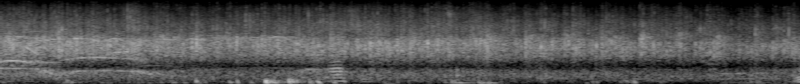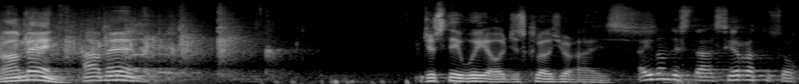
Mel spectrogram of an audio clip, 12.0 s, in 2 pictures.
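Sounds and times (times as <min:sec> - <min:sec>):
church congregation applauding in praise: 0:00.0 - 0:08.3
speech: 0:06.0 - 0:07.3, 0:09.2 - 0:11.9.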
